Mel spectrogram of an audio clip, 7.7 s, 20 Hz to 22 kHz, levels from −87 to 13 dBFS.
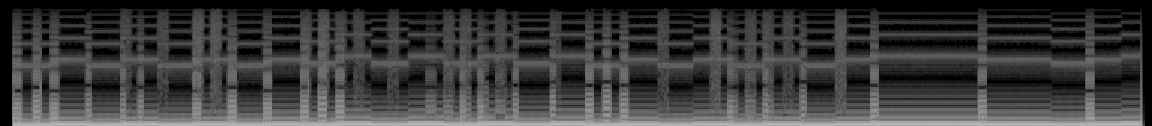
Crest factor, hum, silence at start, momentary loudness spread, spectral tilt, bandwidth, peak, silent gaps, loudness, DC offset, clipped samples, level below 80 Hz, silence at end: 12 dB; none; 0.1 s; 1 LU; -6.5 dB/octave; 15 kHz; -8 dBFS; none; -22 LUFS; under 0.1%; under 0.1%; -30 dBFS; 0.05 s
